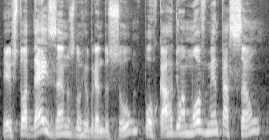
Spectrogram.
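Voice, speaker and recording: A middle-aged Brazilian pastor with a Bahian accent preaches at a conference. His voice sits a touch high for a man, and he moves between soft asides and loud, drawn-out emphasis. The sound rings with the long reverb of a large hall. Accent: Bahian Portuguese. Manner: expressive, swinging from quiet asides to loud slow emphasis. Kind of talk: sermon.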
